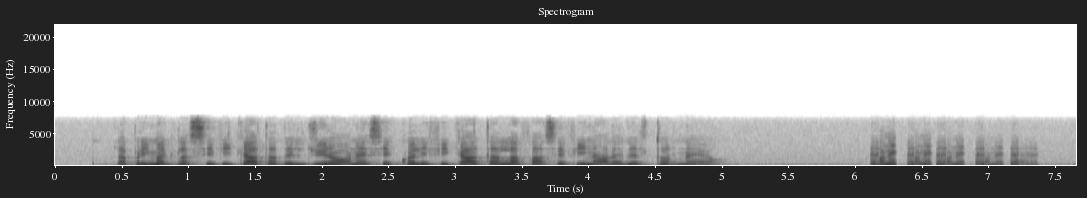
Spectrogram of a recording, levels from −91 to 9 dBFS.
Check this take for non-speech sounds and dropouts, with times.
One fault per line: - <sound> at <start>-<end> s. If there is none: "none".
- laugh at 6.1-7.4 s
